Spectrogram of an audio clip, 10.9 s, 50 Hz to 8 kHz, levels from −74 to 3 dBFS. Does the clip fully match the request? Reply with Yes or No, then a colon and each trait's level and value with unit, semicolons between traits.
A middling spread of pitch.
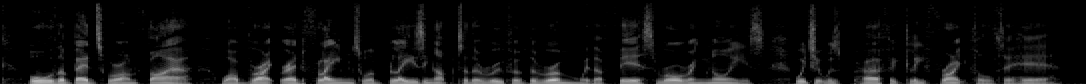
Yes: average, 4.0 semitones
